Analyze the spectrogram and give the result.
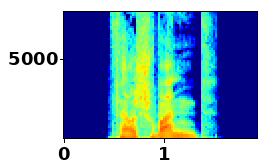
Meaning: first/third-person singular preterite of verschwinden
- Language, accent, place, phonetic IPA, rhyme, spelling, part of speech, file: German, Germany, Berlin, [fɛɐ̯ˈʃvant], -ant, verschwand, verb, De-verschwand.ogg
